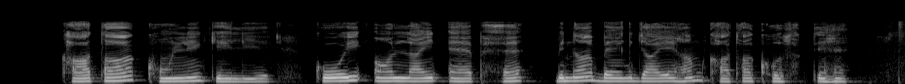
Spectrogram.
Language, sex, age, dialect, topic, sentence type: Hindi, male, 18-24, Garhwali, banking, question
